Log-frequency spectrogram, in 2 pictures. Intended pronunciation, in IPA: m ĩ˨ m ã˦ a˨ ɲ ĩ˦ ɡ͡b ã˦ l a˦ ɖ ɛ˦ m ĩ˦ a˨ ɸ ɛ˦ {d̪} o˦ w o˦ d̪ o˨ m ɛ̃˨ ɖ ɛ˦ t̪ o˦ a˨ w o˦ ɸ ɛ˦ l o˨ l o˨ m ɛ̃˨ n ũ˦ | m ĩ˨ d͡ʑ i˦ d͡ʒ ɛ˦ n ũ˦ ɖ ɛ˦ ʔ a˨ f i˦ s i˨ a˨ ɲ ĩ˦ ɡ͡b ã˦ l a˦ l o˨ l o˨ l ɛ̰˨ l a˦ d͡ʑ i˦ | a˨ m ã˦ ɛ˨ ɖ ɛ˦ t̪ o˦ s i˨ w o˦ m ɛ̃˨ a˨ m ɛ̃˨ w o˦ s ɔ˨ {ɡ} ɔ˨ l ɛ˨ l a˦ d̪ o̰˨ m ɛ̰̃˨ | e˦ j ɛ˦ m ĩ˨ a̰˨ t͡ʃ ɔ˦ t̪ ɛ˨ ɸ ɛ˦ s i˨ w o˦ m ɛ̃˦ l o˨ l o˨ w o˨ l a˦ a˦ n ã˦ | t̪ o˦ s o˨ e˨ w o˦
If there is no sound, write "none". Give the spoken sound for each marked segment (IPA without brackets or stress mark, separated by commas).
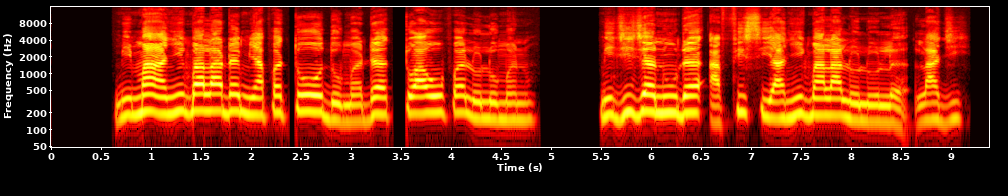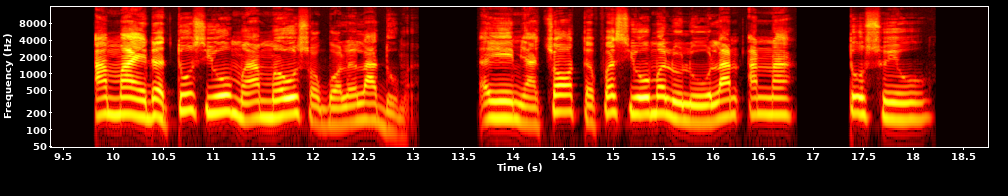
t̪, ɡ͡b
